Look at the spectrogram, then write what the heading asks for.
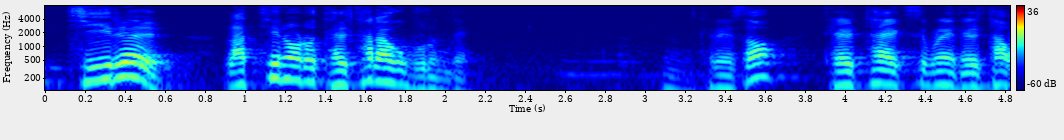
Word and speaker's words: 델타: 얘를 델타라고 읽습니다. 뭐라고 읽는다고?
